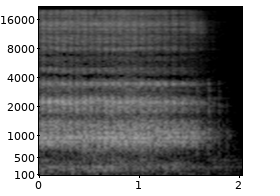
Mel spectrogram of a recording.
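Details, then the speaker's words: Demonstration of a flutter valve positive expiratory pressure (PEP) device that creates back pressure to loosen lung secretions: a steady buzzing, rattling tone during one long exhalation, fading as the breath ends. "There's also positive expiratory pressure devices or PEP devices like this flutter valve here. This is something that the client blows into to create back pressure into the lungs that loosens the secretions and it looks and sounds like this."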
